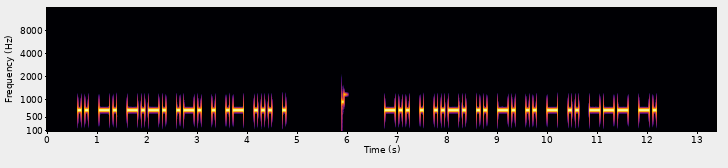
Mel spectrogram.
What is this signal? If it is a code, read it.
Morse code, heard as a keyed tone, about 17 wpm, 700 Hz. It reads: INCREASE DEFINITION
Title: Sentences from Top 1000 Words - Review Part 4 - New Word Drill - 17wpm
